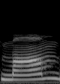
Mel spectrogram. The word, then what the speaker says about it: Ma'am: m not ma it's it's still pronounced mom but it's kind of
